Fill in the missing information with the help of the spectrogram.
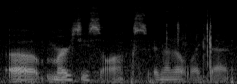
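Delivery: sulking over the socks in a low voice; sulky low voice. Real, not acted. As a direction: drop into a pouty low mumble. Sulking about losing socks.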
